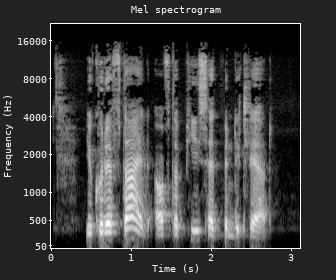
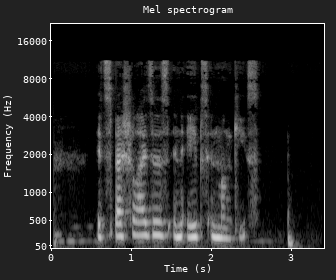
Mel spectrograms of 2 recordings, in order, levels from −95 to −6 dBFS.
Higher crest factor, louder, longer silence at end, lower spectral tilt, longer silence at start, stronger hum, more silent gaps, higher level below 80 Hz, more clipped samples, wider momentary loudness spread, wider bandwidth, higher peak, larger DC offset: about the same, 20 dB vs 18 dB; first, -19 LUFS vs -33 LUFS; about the same, 0.35 s vs 0.4 s; second, -1 dB/octave vs -5 dB/octave; about the same, 0.05 s vs 0.05 s; neither; neither; second, -64 dBFS vs -58 dBFS; neither; second, 14 LU vs 18 LU; first, 16 kHz vs 11.5 kHz; first, 0 dBFS vs -16 dBFS; neither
